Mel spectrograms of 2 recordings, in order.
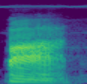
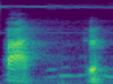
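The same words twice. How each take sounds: First: « Patte » avec un a sombre, placé au fond de la bouche; a postérieur. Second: « Patte » avec un a clair, placé à l'avant de la bouche; a antérieur. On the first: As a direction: dites « Patte » avec le a postérieur, grave et profond. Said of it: "Postérieur". (prononciation de « Patte » avec le a postérieur) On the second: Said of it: "Antérieur". (prononciation de « Patte » avec le a antérieur) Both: Shown as a demonstration.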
